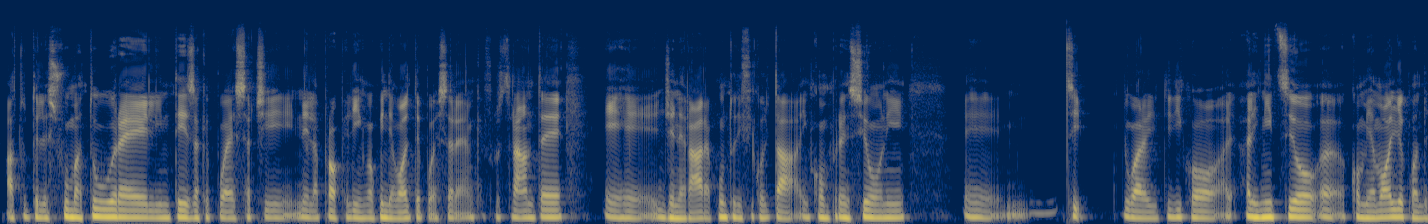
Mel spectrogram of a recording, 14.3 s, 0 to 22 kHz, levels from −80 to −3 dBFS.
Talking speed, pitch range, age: 145 wpm, 120-140 Hz, 20-39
